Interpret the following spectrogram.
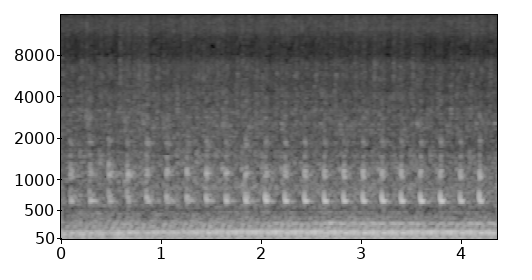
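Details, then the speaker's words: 1976 AMC Gremlin, revived after 36 years in storage, idling just after startup, hoses starting to warm: steady metallic knock two or three a second over a low rumble; owner unsure whether it is engine knock. "don't know what that noise is. It sounds like literally metal hitting metal. Like a knock, but it doesn't sound like an engine knock to me. Maybe that is an engine knock."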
